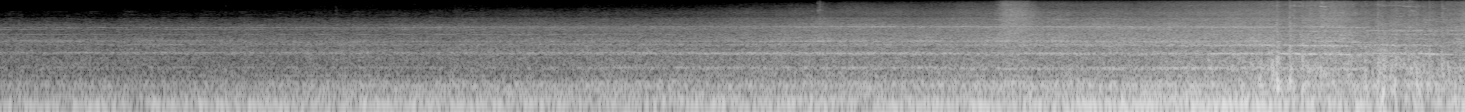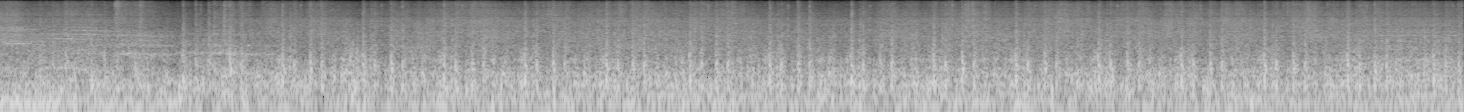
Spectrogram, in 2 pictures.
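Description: BNSF freight train passing close by: the diesel locomotives' steady tones grow louder as they approach and drop in pitch as they go by about halfway through. Then the clatter of covered hopper cars rolling past on the rails.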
